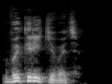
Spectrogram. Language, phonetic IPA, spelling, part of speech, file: Russian, [vɨˈkrʲikʲɪvətʲ], выкрикивать, verb, Ru-выкрикивать.ogg
- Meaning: 1. to scream out, to yell 2. to call out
